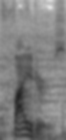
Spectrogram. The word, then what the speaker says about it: FighterZ: characters for Dragon Ball fighters that's right it's pronounced fighters not fighters Z not fighters ed or fighters zebra fighters furthermore I noticed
